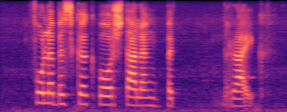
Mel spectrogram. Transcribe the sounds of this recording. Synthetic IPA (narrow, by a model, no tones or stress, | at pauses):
fɔləbəskəkbɑːrstæləŋbə | rəjk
